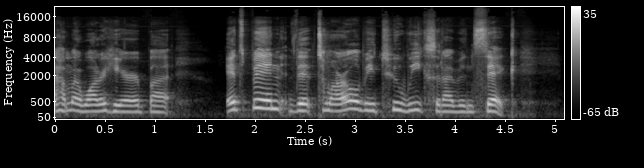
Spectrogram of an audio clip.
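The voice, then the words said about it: Slightly raspy sick voice. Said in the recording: “You can hear it in my voice. I'm still a little raspy,”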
